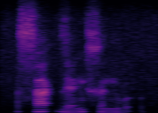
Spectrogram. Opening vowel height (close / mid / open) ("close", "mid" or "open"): open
